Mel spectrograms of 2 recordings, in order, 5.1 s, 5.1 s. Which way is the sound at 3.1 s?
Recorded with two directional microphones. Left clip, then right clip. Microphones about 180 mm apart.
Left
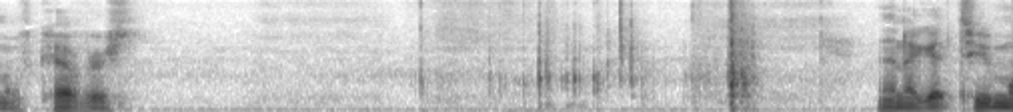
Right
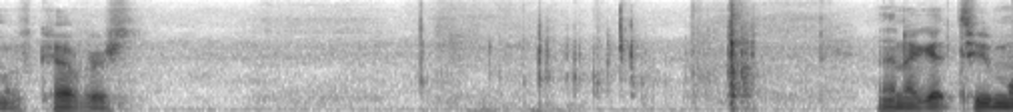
75° left (ahead or behind).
